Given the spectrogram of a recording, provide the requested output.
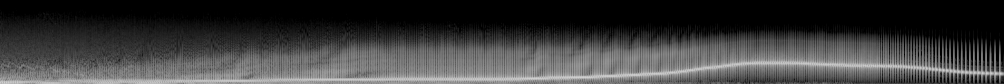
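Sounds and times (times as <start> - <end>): gliding synthesizer tone: 2.2 - 10.0.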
